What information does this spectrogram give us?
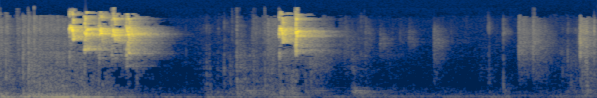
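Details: Pet lovebirds, several males and females kept together indoors, playing, exploring curtains, eating greens and squabbling. A burst of shrill, rapid, high chirps lasts almost a second, then a shorter shrill chirp follows, with faint clicks and a soft rumble early on.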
